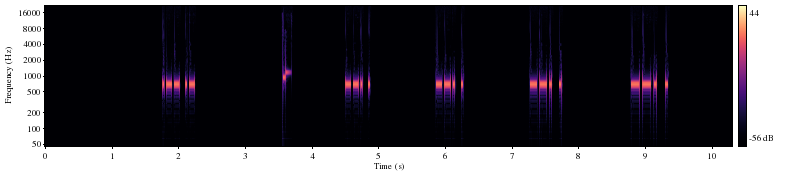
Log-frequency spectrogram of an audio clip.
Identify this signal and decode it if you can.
Morse code, heard as a keyed tone, about 38 wpm, 700 Hz. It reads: WA GE GE GE GE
